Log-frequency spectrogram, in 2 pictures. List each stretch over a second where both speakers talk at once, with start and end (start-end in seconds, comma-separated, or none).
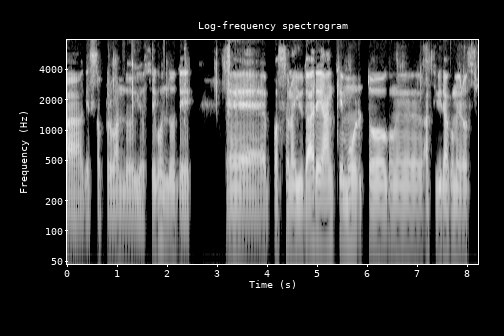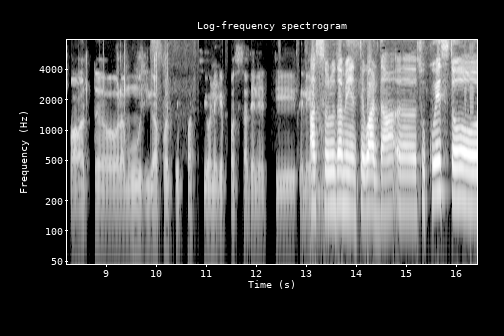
none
